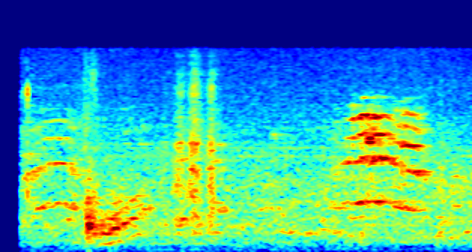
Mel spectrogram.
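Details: A persistent domestic cat that does not give up, indoors, makes a drawn-out meow at the start and another rising, strained meow near the end, with quieter mouth sounds and soft voice-like noises between.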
